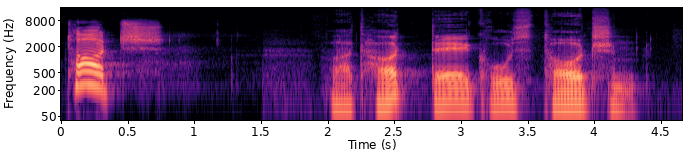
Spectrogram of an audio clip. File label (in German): "toadsch", wittlich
